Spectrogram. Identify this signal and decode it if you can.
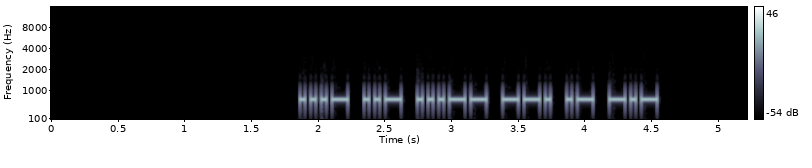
Morse code, heard as a keyed tone, about 32 wpm, 700 Hz. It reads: VU3GAK
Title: DXCC-100 Call Signs - 6 Characters - Repeated 2x - 30wpm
